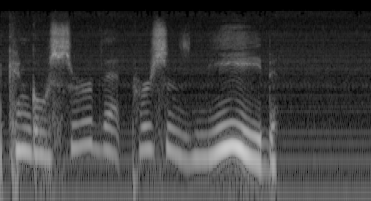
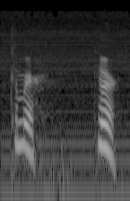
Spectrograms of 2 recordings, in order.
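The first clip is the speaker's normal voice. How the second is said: ordinary talk, nothing marked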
